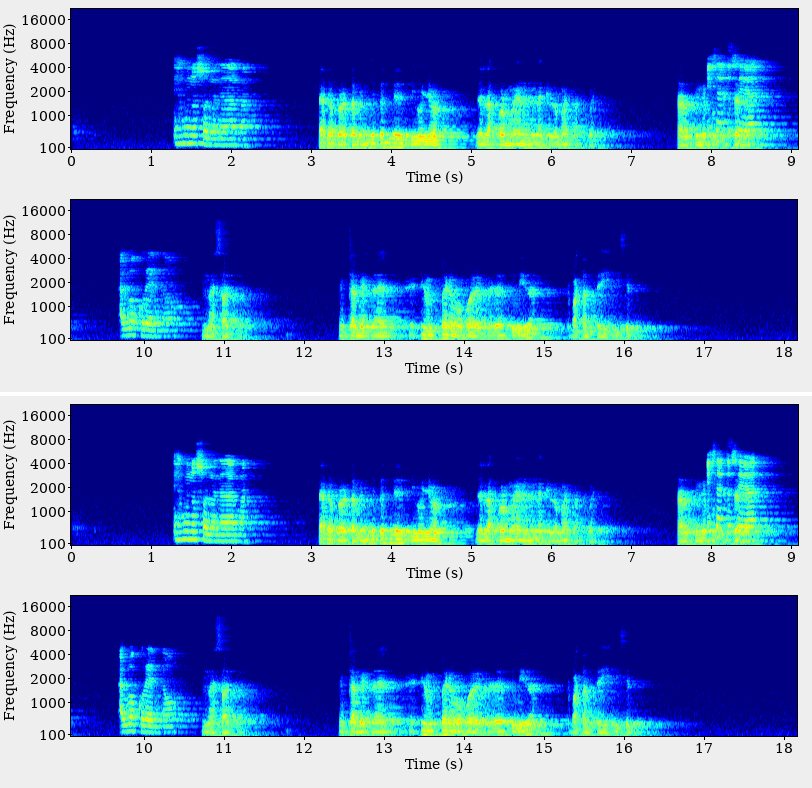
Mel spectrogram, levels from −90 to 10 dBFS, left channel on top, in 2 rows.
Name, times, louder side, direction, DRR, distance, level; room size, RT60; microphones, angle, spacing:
voice 1, 1.3-2.2 7.9-8.6 9.7-10.4, right 4 dB, 35° right, 6 dB, 0.4 m, -32 dB
voice 2, 3.1-4.6 5.0-6.6 7.6-8.5 10.7-11.3 12.4-14.9 15.3-16.1, equal, ahead, 3 dB, 0.9 m, -28 dB
7.9 x 7.9 x 4.9 m, 1.0 s
head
